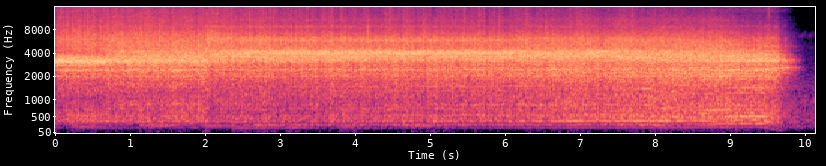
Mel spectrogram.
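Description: Blender dry-grinding chickpeas, a loud steady motor whine with a gritty rush that holds for about nine seconds, then cuts off sharply at the end.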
